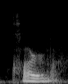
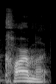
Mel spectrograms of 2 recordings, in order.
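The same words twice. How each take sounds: First: "karma" in careful Sanskrit style, softer; correct "karma". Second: "karma" in everyday American pronunciation; wrong "karma". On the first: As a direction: say "karma" pedantically, with a rounded first vowel. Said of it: "it's karma". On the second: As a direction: say "karma" with a plain English r. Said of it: "It's not karma". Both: Shown as a demonstration.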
